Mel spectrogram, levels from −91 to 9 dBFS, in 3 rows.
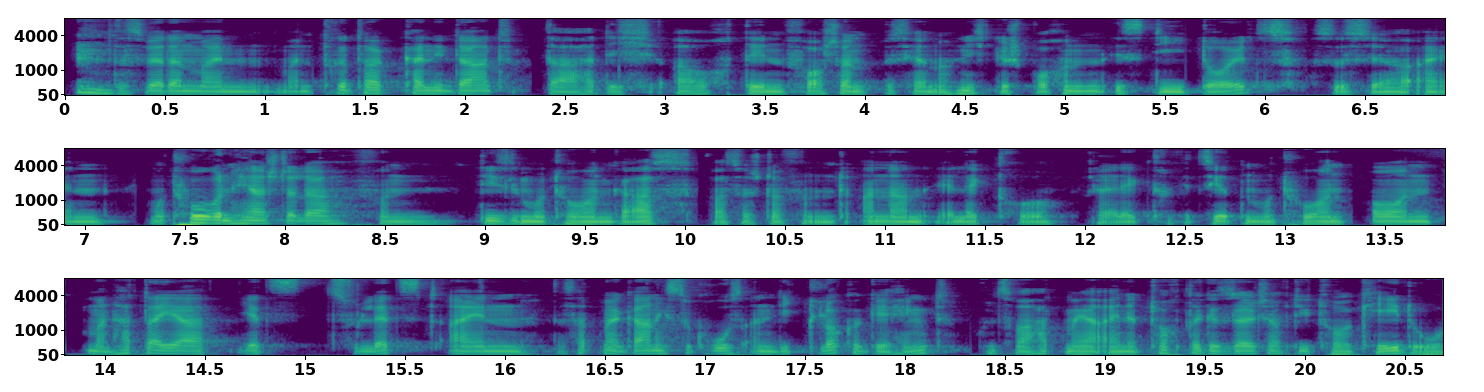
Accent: German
